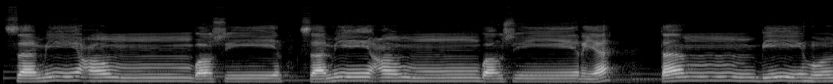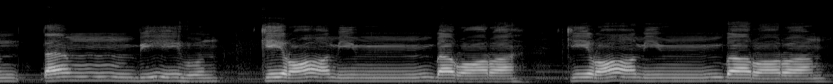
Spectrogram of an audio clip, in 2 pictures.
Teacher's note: Iqlab artinya menurut bahasa adalah membalik atau menukar. Tegasnya huruf nun atau tanwin itu membacanya ketika itu dibalik ditukar menjadi huruf mim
